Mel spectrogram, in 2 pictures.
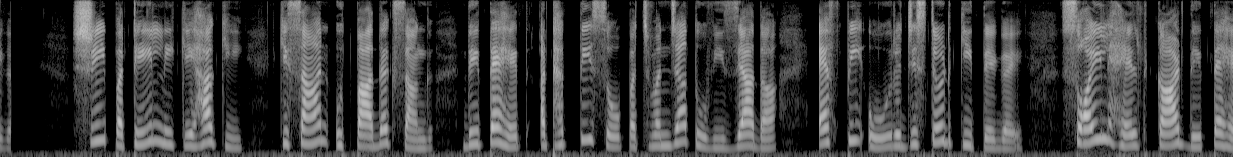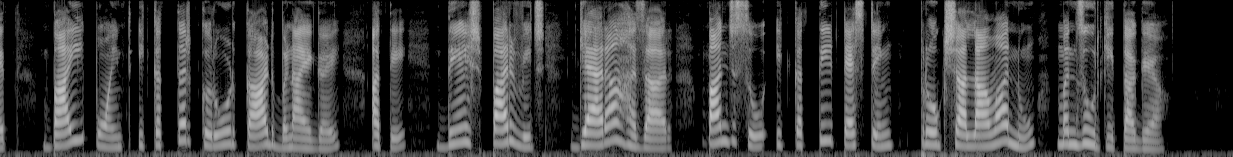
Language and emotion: Punjabi, neutral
